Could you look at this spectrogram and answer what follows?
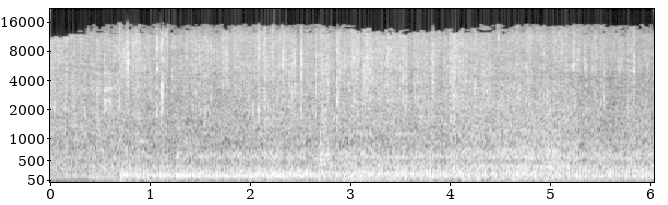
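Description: Engine of a large passenger boat running steadily while under way, a low drone over the rush of water; it gets louder a little under a second in and then holds steady.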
